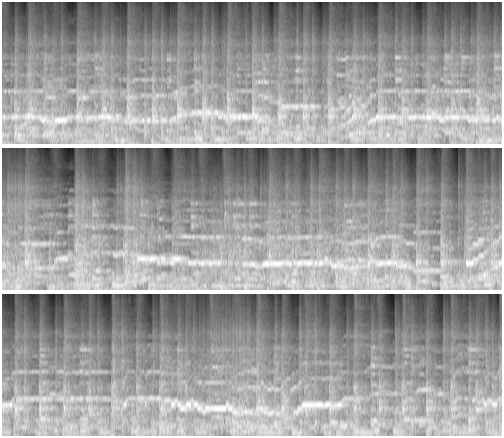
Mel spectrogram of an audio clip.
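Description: Live band playing African music: electric guitar and drum kit with percussion keeping a steady beat, under a lead melody line that holds notes and slides between them.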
